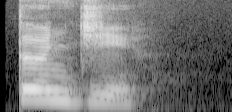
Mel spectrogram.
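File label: "тӧндзи", Komi, female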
